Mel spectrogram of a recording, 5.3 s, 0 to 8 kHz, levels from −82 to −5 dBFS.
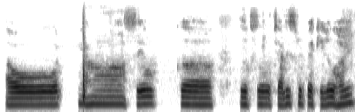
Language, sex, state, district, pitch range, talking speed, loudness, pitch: Hindi, male, Chhattisgarh, Balrampur, 140-150 Hz, 115 wpm, -20 LUFS, 145 Hz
